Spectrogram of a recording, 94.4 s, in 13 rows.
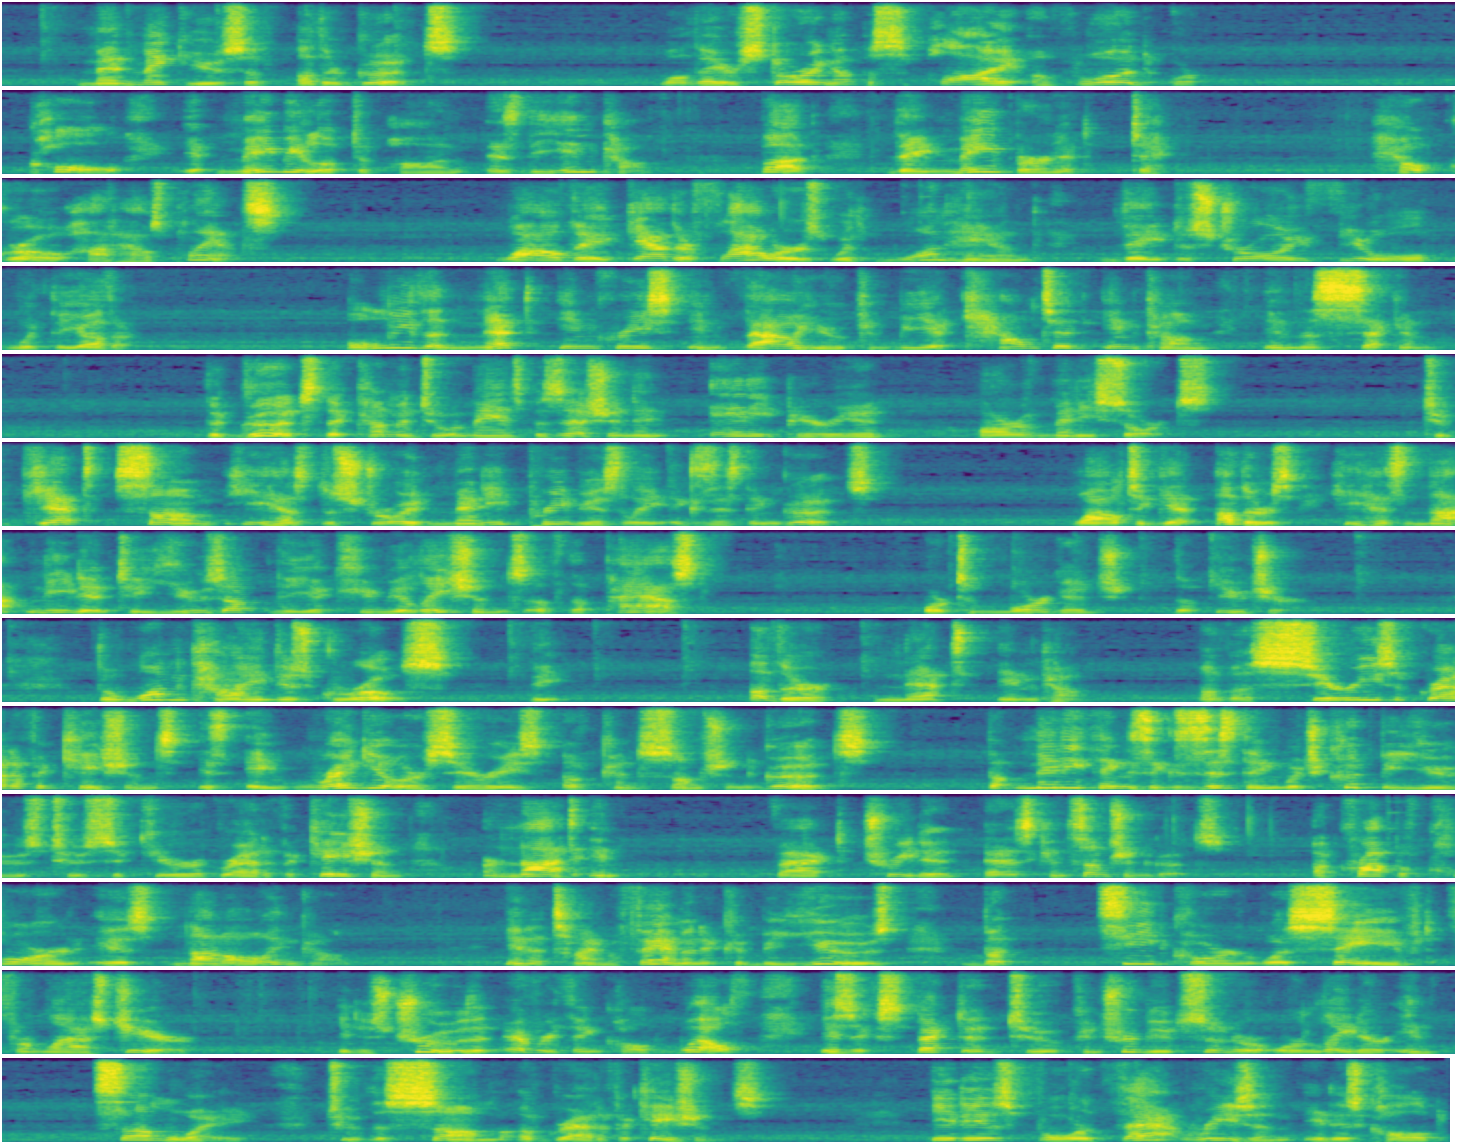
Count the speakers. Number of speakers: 1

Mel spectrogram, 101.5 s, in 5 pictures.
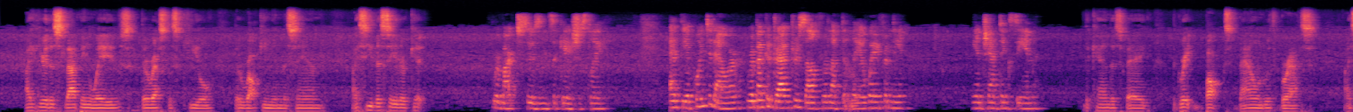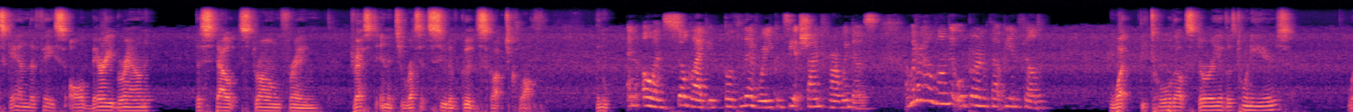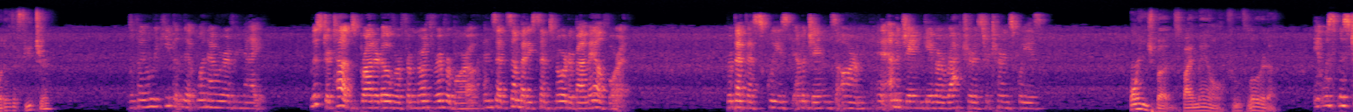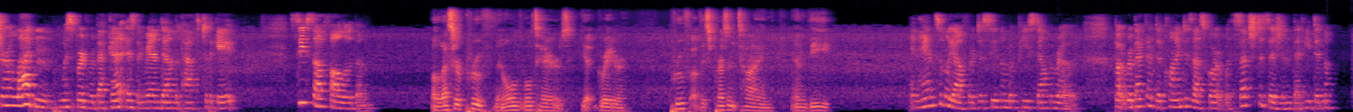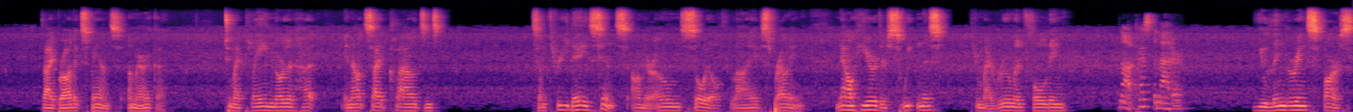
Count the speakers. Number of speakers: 2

